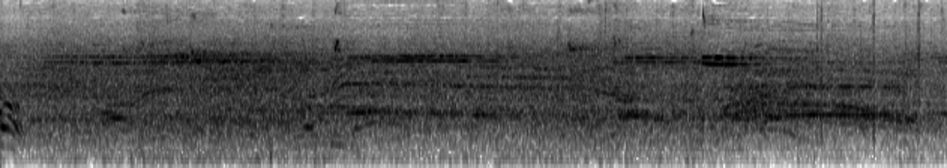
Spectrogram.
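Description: Indoor volleyball rally: the ball being struck during play, over a steady din of voices filling a large hall.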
